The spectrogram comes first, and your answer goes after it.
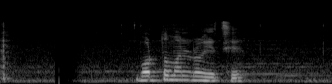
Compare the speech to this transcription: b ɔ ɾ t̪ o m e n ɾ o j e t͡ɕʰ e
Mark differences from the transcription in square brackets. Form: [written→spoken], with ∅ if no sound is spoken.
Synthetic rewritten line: b ɔ ɾ t̪ o m [e→a] n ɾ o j e t͡ɕʰ e

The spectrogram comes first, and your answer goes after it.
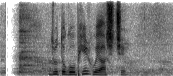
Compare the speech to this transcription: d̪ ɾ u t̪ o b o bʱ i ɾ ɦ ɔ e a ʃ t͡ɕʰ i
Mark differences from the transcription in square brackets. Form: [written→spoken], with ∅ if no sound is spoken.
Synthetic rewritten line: d̪ ɾ u t̪ o [b→ɡ] o bʱ i ɾ ɦ [ɔ→o] e a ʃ t͡ɕʰ [i→e]

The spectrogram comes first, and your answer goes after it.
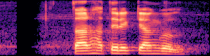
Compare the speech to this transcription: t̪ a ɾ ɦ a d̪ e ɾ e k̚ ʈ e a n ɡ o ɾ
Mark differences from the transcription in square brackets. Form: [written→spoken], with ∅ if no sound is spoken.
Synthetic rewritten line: t̪ a ɾ ɦ a [d̪→t̪] e ɾ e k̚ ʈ [e→i] a [n→ŋ] ɡ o [ɾ→l]

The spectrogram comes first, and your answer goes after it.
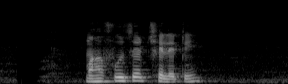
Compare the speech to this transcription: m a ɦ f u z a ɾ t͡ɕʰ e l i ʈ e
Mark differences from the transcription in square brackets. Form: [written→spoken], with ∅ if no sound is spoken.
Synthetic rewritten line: m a ɦ f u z [a→e] ɾ t͡ɕʰ e l [i→e] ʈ [e→i]

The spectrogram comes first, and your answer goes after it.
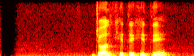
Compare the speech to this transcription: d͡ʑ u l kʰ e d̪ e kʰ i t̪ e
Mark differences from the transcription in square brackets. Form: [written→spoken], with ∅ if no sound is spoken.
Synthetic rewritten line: d͡ʑ [u→ɔ] l kʰ e [d̪→t̪] e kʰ [i→e] t̪ e

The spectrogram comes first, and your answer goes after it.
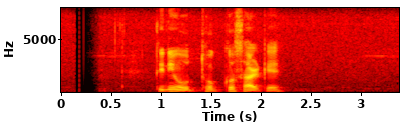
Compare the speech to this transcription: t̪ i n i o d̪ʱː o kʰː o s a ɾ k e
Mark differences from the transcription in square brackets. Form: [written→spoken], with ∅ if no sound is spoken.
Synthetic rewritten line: t̪ i n i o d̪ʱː o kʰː o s a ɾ k e

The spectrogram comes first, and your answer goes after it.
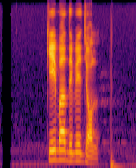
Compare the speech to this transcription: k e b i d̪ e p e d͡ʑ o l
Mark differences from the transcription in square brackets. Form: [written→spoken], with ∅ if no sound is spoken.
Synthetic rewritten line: k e b [i→a] d̪ e [p→b] e d͡ʑ [o→ɔ] l

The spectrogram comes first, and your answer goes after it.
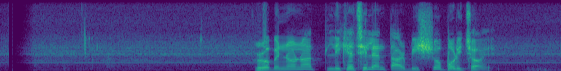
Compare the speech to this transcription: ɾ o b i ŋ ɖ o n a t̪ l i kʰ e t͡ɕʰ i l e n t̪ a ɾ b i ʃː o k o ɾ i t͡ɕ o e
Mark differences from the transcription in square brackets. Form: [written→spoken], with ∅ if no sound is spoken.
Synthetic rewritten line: ɾ o b i [ŋ→n] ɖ o n a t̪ l i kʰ e t͡ɕʰ i l e n t̪ a ɾ b i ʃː o [k→p] o ɾ i t͡ɕ [o→ɔ] e

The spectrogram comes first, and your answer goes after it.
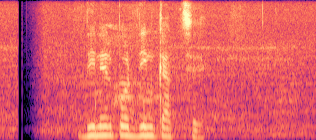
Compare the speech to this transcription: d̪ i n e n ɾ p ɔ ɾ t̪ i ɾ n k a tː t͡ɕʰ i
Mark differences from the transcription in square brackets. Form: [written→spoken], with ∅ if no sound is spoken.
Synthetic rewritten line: d̪ i n e [n→∅] ɾ p ɔ ɾ [t̪→d̪] i [ɾ→∅] n k a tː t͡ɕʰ [i→e]

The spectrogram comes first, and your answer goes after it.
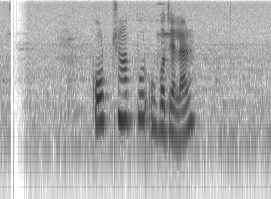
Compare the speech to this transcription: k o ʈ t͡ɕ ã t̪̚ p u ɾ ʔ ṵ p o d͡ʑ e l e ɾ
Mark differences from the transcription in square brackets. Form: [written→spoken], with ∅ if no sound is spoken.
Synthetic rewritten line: k o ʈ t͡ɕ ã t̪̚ p u ɾ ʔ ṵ p o d͡ʑ e l [e→a] ɾ

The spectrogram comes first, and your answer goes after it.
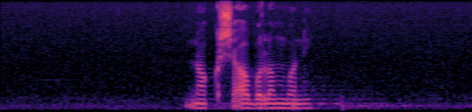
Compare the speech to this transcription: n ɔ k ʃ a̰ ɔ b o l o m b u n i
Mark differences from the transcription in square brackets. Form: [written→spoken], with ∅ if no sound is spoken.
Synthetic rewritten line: n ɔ k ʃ a̰ ɔ b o l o m b [u→o] n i

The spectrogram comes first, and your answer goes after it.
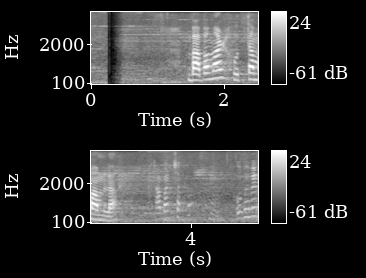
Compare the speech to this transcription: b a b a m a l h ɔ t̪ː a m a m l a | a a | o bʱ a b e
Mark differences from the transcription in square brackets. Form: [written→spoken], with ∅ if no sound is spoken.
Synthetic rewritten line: b a b a m a [l→ɾ] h [ɔ→o] t̪ː a m a m l a | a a | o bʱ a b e

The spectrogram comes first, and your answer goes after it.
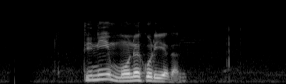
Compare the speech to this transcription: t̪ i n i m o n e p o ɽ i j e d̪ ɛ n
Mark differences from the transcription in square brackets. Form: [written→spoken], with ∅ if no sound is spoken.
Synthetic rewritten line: t̪ i n i m o n e [p→k] o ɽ i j e d̪ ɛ n

